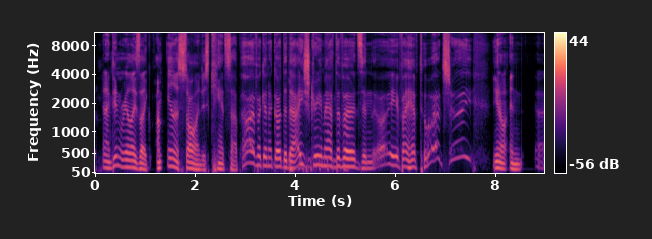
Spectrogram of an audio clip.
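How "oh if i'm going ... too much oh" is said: odd, weird put-on Yiddish accent, high-pitched. Speaker re-enacts chattering away in a bathroom stall; weird Yiddish accent. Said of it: "just doing this like weird Yiddish accent".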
